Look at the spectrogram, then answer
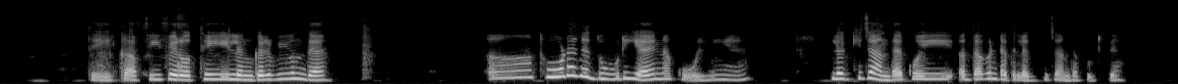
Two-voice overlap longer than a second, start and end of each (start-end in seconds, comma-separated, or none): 1.6-3.2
